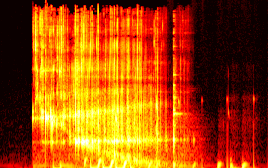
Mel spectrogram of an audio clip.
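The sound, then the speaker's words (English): A dark Belgian-style beer is poured aggressively into a glass for about two seconds, a forceful gurgling, splashing rush that tapers into a few scattered drips and fizzy settling sounds. No one speaks. “Yeah, it's a aggressive pour, but I think it's going to be okay.”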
